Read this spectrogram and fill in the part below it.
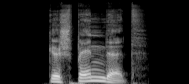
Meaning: past participle of spenden
- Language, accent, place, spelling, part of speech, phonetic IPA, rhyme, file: German, Germany, Berlin, gespendet, verb, [ɡəˈʃpɛndət], -ɛndət, De-gespendet.ogg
